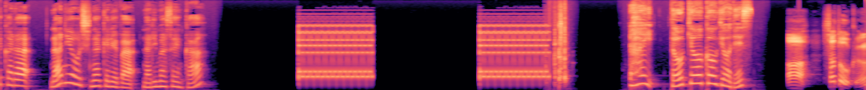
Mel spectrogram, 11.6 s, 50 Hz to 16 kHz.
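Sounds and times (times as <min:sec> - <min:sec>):
speech: 0:00.0 - 0:02.8, 0:09.0 - 0:11.5
telephone ringing with electronic trill: 0:04.0 - 0:05.0, 0:06.4 - 0:07.6
telephone handset clattering as it is picked up: 0:07.3 - 0:07.6.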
